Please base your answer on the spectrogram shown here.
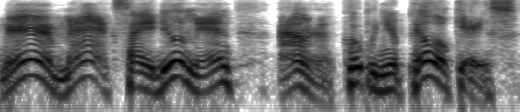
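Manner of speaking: swooping, talking cartoon rabbit character voice. Recalling voicing a talking rabbit on a kids show: talking rabbit voice. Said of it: "There's a talking rabbit on there".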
